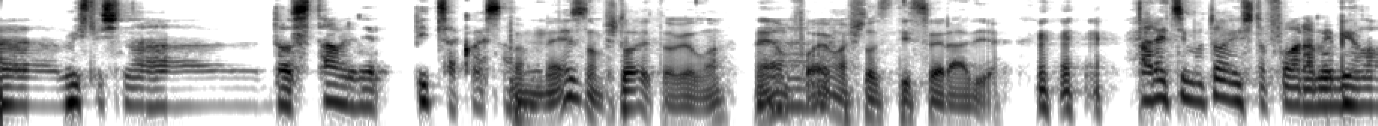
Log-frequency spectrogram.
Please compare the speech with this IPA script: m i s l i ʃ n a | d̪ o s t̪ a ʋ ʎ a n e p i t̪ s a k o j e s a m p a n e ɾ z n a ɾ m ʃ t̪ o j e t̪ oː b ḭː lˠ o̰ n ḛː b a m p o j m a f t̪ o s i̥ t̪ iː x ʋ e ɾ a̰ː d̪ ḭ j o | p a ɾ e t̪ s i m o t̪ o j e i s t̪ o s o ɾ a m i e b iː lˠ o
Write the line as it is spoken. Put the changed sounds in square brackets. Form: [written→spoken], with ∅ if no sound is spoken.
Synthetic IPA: m i s l i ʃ n a | d̪ o s t̪ a ʋ ʎ a [n→ɲ] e p i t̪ s a k o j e s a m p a n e [ɾ→∅] z n a [ɾ→∅] m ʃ t̪ o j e t̪ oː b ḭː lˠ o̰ n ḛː [b→m] a m p o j m a [f→ʃ] t̪ o s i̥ t̪ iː [x→s] ʋ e ɾ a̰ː d̪ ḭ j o | p a ɾ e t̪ s i m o t̪ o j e i s t̪ o [s→f] o ɾ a m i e b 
